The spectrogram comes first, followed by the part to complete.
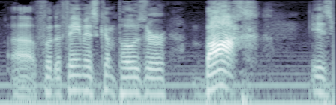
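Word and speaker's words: Bach: for the famous composer Bak is pronounced in German the CH there at the end all right that that's uh it's more of a guttural sound okay but it basically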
